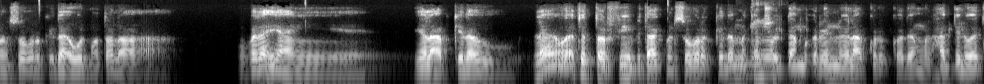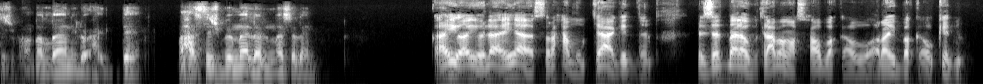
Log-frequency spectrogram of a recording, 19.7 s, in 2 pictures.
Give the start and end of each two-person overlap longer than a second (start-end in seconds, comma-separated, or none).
none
